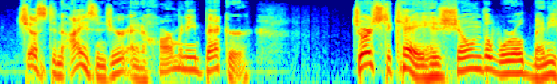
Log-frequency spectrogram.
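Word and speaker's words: George Takei: It rhymes with Teay. From George Teay, Steven Scott, Justin Eisinger, and Harmony Becker. George Teay has shown the world many faces.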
